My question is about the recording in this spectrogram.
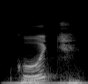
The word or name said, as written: cuch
